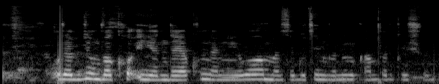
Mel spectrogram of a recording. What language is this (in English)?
Kinyarwanda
